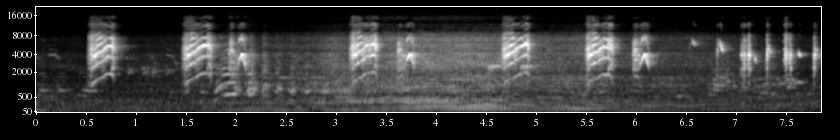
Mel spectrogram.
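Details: Long-tailed shrike song used as a lure to make other shrikes sing: loud, harsh rising swoops given in clusters about every one and a half seconds over steady background hiss, ending in quick scratchy chips.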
